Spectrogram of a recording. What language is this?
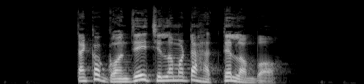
Odia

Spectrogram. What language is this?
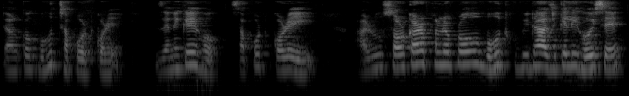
Assamese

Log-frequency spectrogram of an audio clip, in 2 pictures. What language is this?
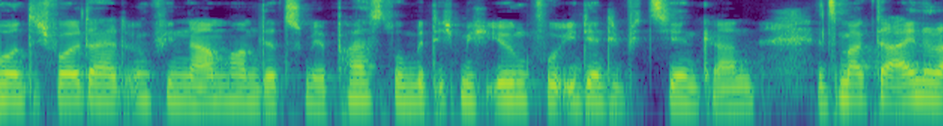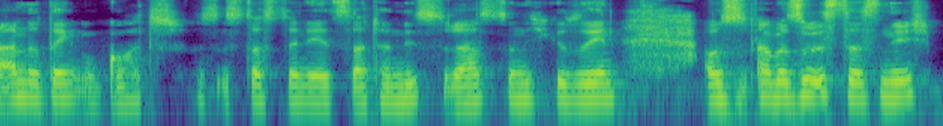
German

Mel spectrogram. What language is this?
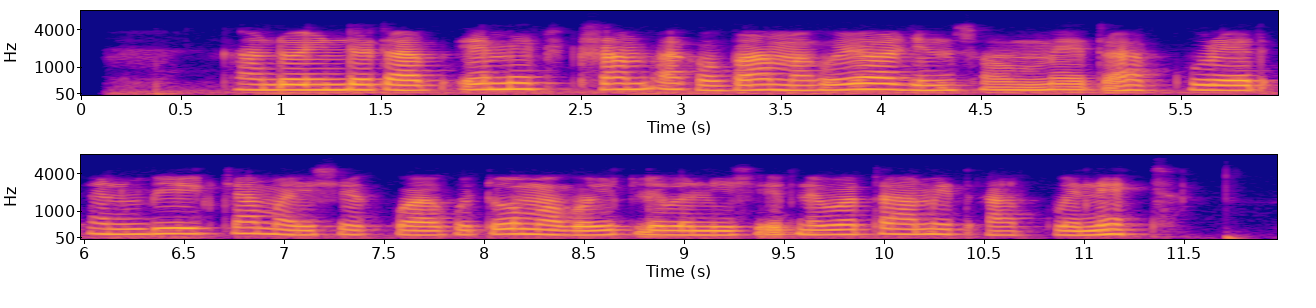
Kalenjin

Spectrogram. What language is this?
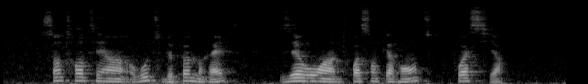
French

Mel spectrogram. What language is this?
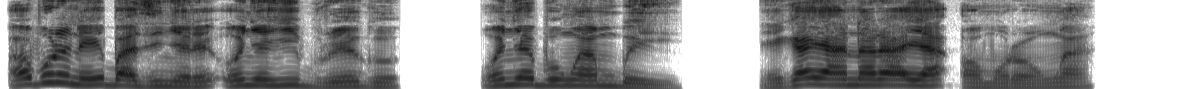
Igbo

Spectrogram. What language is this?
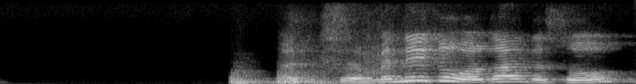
Punjabi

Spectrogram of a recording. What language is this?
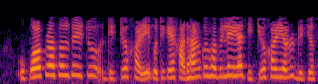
Assamese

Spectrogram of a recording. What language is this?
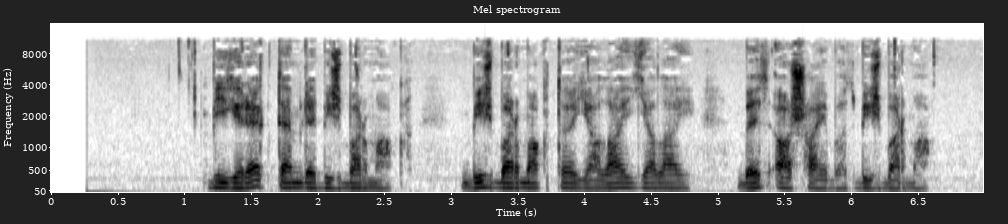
Bashkir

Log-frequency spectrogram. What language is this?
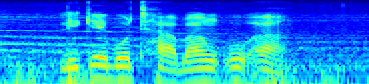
Southern Sotho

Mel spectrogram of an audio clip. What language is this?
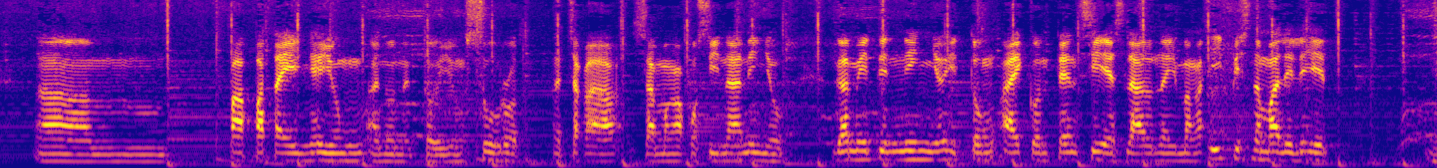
Filipino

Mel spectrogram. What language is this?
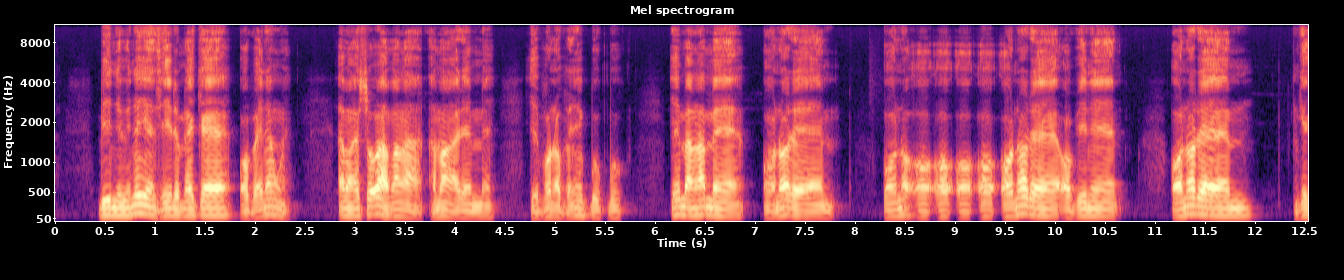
Ubaghara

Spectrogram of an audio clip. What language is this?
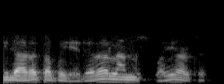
Nepali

